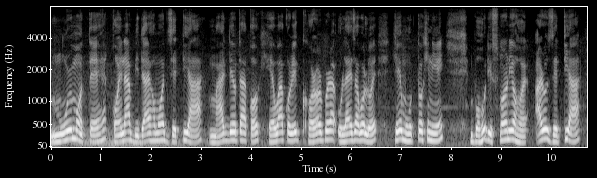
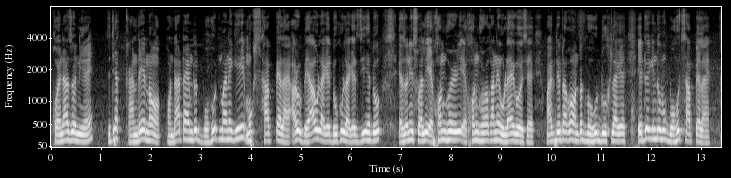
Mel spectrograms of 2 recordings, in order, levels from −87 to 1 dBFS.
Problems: constant background noise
